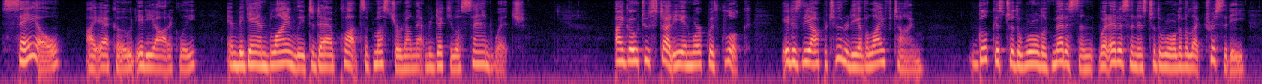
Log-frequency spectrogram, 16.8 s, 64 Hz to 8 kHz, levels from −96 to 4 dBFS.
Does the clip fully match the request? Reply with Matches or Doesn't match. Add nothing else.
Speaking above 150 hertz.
Matches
